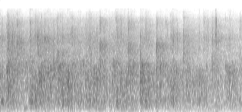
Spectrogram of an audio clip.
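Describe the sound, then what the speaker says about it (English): Soft, steady audience applause from a crowd at a student hackathon award ceremony, a brief even wash of clapping heard at a distance with no talking. "Applause."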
